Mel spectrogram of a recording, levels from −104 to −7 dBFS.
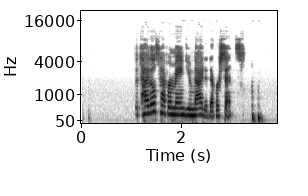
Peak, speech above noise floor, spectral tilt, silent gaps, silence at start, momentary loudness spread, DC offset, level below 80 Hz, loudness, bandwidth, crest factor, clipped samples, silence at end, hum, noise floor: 0 dBFS; 61 dB; -4 dB/octave; none; 1.1 s; 14 LU; under 0.1%; -50 dBFS; -14 LUFS; 9.4 kHz; 16 dB; under 0.1%; 0.3 s; none; -76 dBFS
